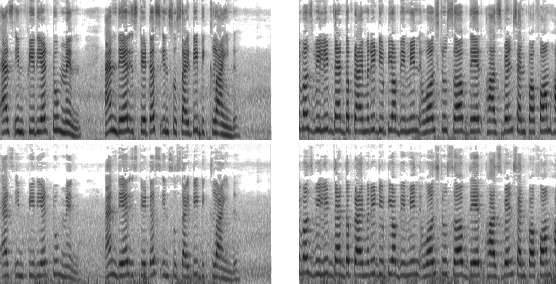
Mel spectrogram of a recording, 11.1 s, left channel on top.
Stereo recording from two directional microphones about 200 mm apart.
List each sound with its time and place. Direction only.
0.0 s a woman's voice: 35° left (ahead or behind)
5.9 s a woman's voice: 30° left (ahead or behind)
